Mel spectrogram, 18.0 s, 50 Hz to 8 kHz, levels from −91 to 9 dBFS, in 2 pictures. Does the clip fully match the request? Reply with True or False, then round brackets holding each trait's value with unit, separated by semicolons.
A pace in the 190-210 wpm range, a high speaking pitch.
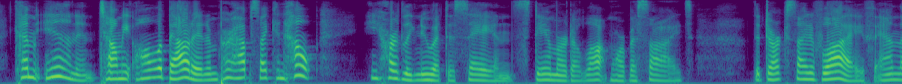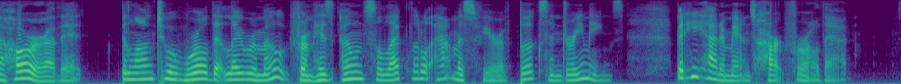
True (205 wpm; 215 Hz)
